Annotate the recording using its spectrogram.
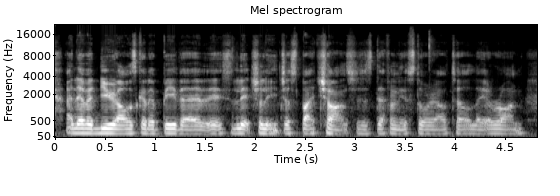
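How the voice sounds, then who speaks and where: At a very fast pace, a man talks with vocal fry, medium pitch, and monotone, flat intonation. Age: 20s. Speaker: investing YouTuber. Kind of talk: casual vlog introduction. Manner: casual, chatty.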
